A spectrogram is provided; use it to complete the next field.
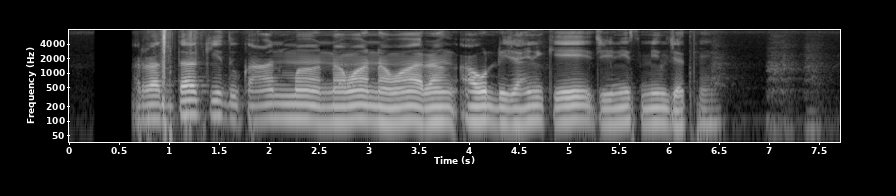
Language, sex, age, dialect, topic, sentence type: Chhattisgarhi, male, 25-30, Central, agriculture, statement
